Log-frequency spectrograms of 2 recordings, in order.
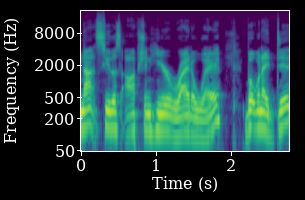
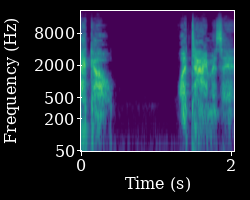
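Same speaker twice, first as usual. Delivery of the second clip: slow, soft, drawn-out unvoiced whisper. Asking Echo a question to test its whisper mode, whispered. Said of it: "the first time you actually whisper to that product".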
